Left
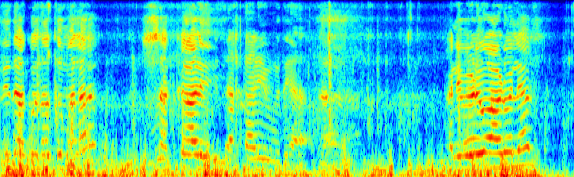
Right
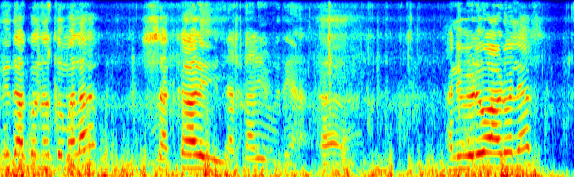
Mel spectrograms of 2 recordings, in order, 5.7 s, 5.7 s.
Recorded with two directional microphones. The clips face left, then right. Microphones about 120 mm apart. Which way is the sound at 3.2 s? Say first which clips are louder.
Right 8 dB; 55° right (ahead or behind).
